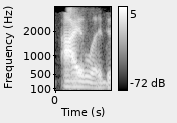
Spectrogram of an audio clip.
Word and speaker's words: islet: Over the years, and this is still ongoing research, but there's more than several programs doing islet. It's I-S-L-E-T, islet cells. The S is silent.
